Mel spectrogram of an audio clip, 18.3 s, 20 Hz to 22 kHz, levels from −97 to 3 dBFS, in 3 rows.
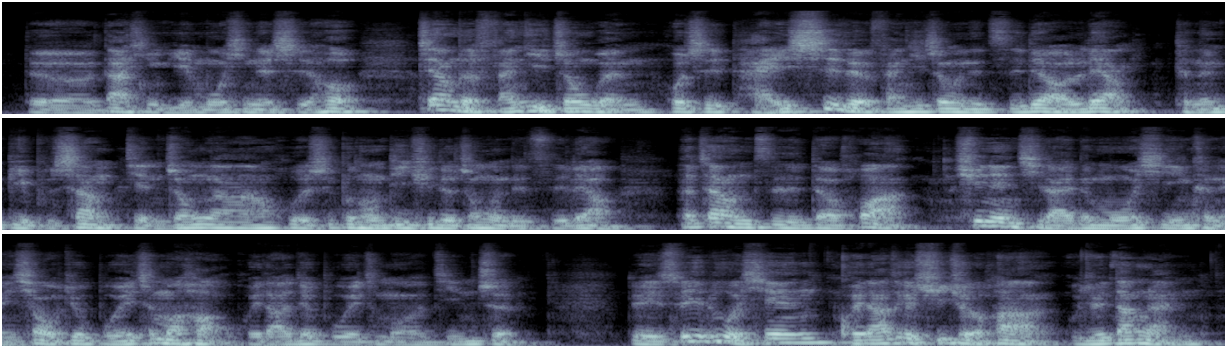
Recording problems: off-mic speech; far
room echo; very slight; dies away in 0.2 s

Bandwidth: 15.5 kHz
